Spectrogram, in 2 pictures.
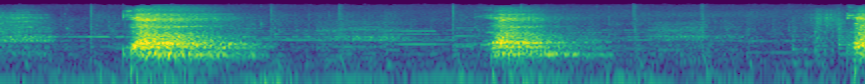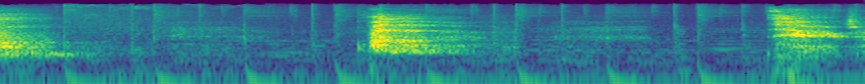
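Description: A man's forceful exhalations, four of them a little over two seconds apart, one with each rep of a dumbbell chest press, over background music.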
